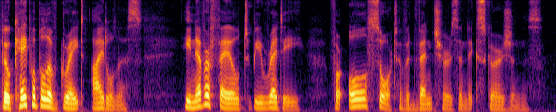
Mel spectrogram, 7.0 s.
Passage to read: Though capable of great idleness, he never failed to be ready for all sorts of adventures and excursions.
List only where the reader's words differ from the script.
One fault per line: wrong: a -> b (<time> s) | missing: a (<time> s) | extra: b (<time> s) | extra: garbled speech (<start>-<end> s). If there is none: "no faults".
wrong: sorts -> sort (4.6 s)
